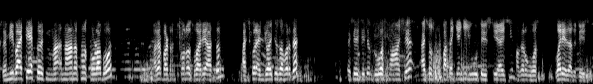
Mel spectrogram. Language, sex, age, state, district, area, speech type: Kashmiri, male, 18-30, Jammu and Kashmir, Pulwama, urban, conversation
